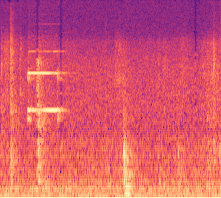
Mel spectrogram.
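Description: A short electronic beep from a kitchen appliance's control, lasting about half a second, followed by a faint knock over a low steady hum.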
